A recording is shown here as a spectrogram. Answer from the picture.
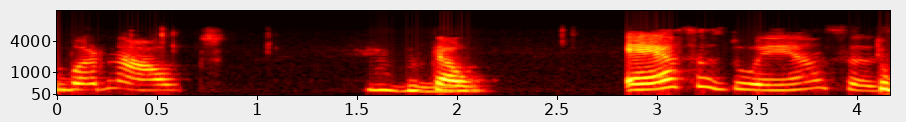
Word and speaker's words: burnout: Que eu até achava que era Borno, parecia francês, mas não é, né? É burnout que se pronuncia. é burnout, exatamente.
